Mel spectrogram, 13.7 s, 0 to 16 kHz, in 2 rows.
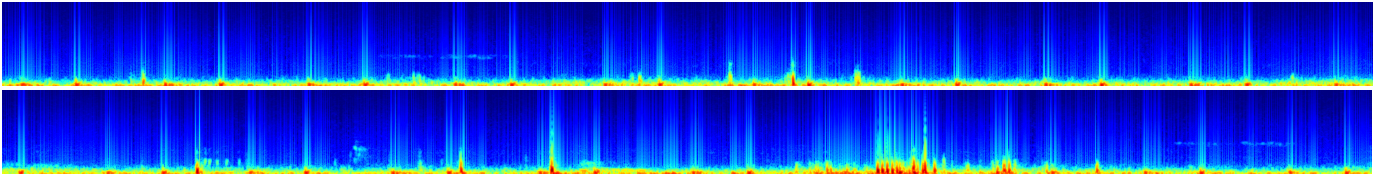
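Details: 35-year-old male standing up, heartbeat recorded at the mitral/bicuspid valve area; low muffled heartbeat thumps under heavy rumbling contact noise with a few louder knocks and scrapes.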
